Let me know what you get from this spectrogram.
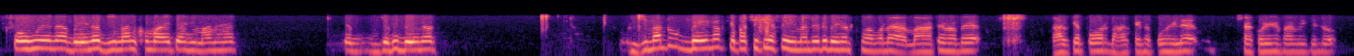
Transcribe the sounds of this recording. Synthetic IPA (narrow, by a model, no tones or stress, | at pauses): poɦũɛnabenɔtzimankʰumaet̬ijaɦimanɦɛ | kɛzodibeinɔt̚ | zimantʊbenɔt̚kɛpasitiasɛhimant̬ut̬ʊbeinɔt̚kʰʊmabɔnamaɦatɛbʱabɛ | bʱalkɛpɔɹbʱalkɛnɔpoɦilɛ | sakoɹinapabikintʊ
